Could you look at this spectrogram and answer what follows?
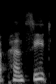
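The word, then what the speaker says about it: Pancit: um how do you say it Kora Cooks penit panit yeah yeah penit and that's a Filipino dish yes what so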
